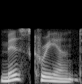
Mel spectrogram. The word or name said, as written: miscreant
